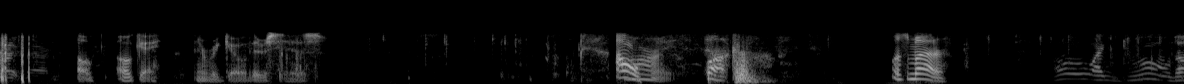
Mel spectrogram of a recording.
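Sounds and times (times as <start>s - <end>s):
speech: 0.9s - 3.3s, 6.2s - 7.6s, 8.9s - 9.6s, 10.9s - 11.8s
typing on a computer keyboard: 3.6s - 5.6s, 9.8s - 11.8s.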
